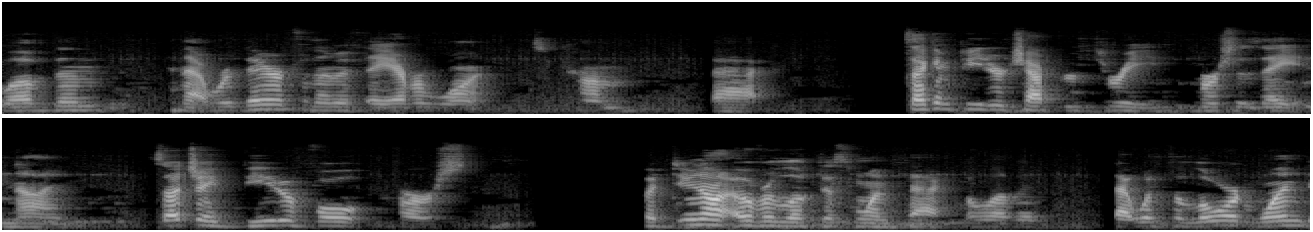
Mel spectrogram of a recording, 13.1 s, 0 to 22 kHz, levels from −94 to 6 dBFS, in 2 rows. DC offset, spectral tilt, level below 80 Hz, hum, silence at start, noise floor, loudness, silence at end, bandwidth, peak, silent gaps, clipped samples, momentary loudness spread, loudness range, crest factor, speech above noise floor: under 0.1%; -4.5 dB/octave; -78 dBFS; none; 0 s; under -90 dBFS; -29 LUFS; 0 s; 8.4 kHz; -4 dBFS; 4.32-4.48 s, 9.35-9.39 s; under 0.1%; 12 LU; 6 LU; 26 dB; over 61 dB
